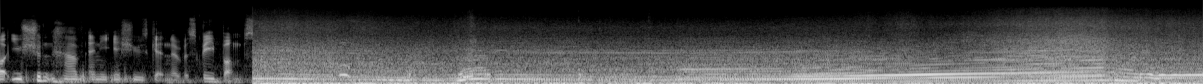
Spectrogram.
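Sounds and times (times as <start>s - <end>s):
car engine accelerating: 2.5s - 12.0s.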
